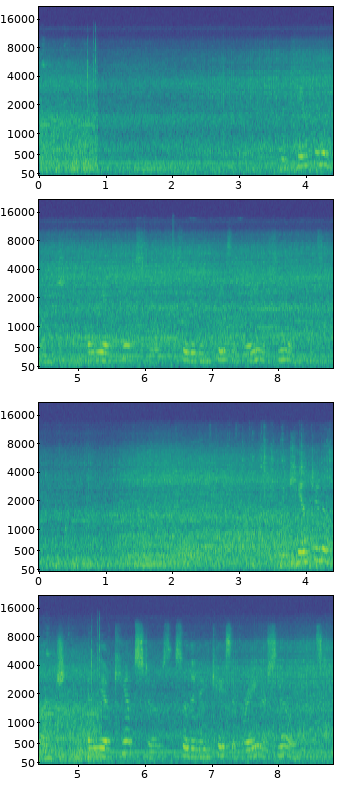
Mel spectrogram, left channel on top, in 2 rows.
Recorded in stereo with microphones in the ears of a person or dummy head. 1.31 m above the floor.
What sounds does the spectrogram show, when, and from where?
3.6 s a woman speaking: 50° right (ahead or behind), 0.8 m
